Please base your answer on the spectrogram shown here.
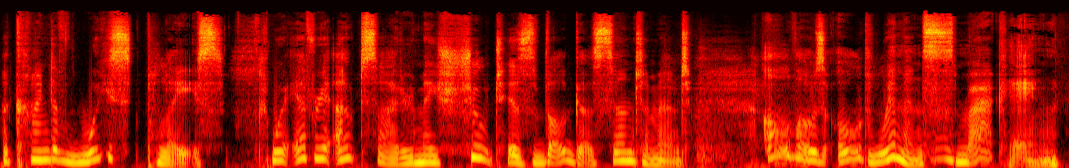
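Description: A man's voice: high-pitched, sing-song, a little slow, creaky, a little mellow, breathy edge, no echo, pitched above the performer's own voice, exaggerated voice. A woman voicing a supercilious, irritable young Englishman in an audiobook, pompous and affectedly worldly. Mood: disdainful. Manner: pompous, hesitant restarts.

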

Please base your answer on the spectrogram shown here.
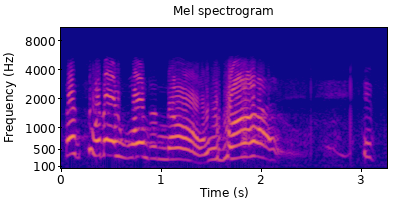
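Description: A woman's voice: high-pitched, slow. An actress playing a grieving, hard-drinking middle-aged mother in an old-time radio drama, bitter, weary and theatrical. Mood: anguished. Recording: dull, noisy 1940s-50s radio recording.

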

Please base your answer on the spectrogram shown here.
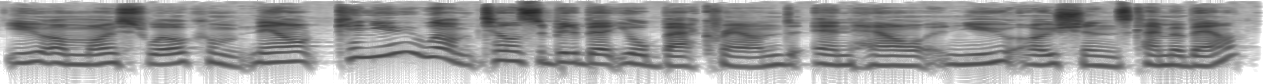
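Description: An Australian woman hosting a podcast, reading an earnest, measured introduction and asking her guest questions. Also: mid-range voice, mellow. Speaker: podcast host.

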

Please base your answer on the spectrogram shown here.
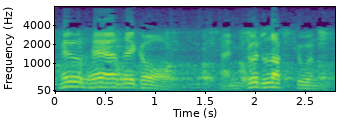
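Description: A man's voice: mid-range voice, lively intonation, a little slow, lightly acted. A man playing a folksy, scrappy Irish railroad man with colourful, teasing talk, in 1940s radio drama style. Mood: wry. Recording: dull, noisy vintage radio recording.

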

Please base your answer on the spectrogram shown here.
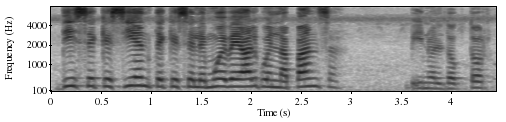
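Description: A woman's voice: fairly high pitch, measured pace, darkish tone, natural voice. An actress playing a worried village mother in a radio drama, anxious and pleading.

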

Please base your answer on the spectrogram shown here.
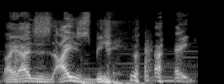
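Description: A man co-hosting a casual podcast chat, animated and profane, his voice lifting into a sing-song when he gets worked up, with music underneath. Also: mid-range voice, normal speed. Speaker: podcast co-host.

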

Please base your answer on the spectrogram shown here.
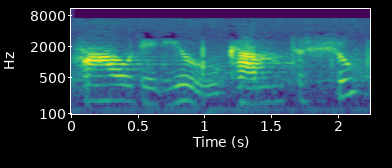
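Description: A man's voice: a little high, slow pace. An actor playing a bitter, paranoid husband with murder on his mind, theatrical and sardonic, in an old-time radio horror drama. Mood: taunting. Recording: muffled, very noisy vintage radio recording.

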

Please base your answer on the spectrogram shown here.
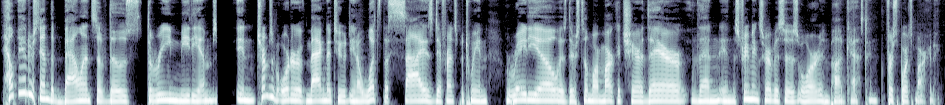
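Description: A man's voice: fairly high pitch, normal speed, creaky, hardly any pauses, a little mellow, no room sound, clean studio sound. A middle-aged man hosting a podcast interview in a chatty, enthusiastic, conversational way. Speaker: podcast host.

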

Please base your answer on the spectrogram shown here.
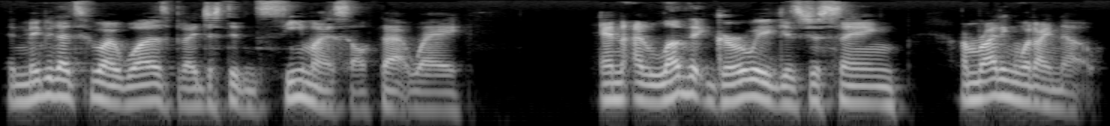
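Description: A man's voice: mid-range voice, moderate pace, highs cut off. Man from Arkansas chatting about films. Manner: animated, laughs easily, restarts sentences. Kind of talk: casual film discussion.

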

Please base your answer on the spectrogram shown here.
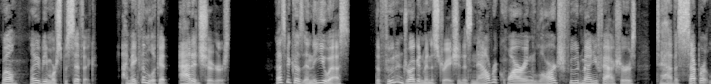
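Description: An American man hosting a podcast, reading and explaining in a clear, instructive, emphatic way. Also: on the high side, a little mellow, no echo, clean studio sound. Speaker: podcast host and nutrition teacher. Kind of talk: scripted narration and spoken commentary.

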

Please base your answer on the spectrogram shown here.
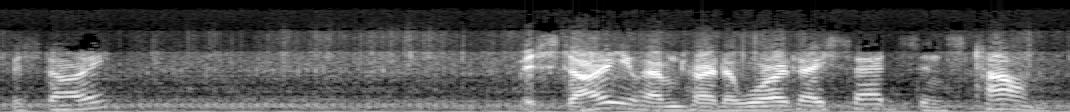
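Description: A man acting an eager, charming young well-to-do gentleman courting someone, in 1950s radio drama style. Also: mid-range voice, unhurried, lightly acted. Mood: smitten, eager. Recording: noisy, muffled 1950s radio broadcast.

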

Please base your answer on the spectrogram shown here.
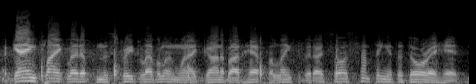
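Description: A man's voice: fairly low pitch, fast, a bit bright, highs cut off, slight background noise, lightly acted. An American actor playing a wry, hard-boiled private detective in clipped, tough 1940s radio style, narrating and talking through his case. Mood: wry, tense narration. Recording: old radio recording, music behind.

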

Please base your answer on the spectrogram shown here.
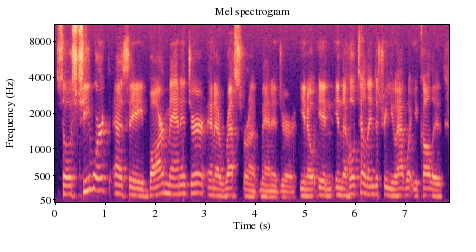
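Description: Middle-aged guest, mid-pitched, earnest storyteller with restarts. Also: male voice, normal speed, few pauses. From Puerto Rico. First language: Spanish. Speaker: guest, political candidate. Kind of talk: conversational interview.

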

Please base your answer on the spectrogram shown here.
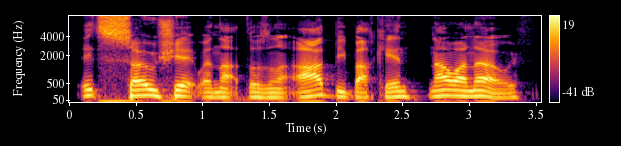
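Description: A man's voice: medium pitch, moderate pace, smooth, no room sound, clean studio sound. A man in casual chat as a podcast co-host, swearing and joking. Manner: banter with swearing and jokey put-on voices.

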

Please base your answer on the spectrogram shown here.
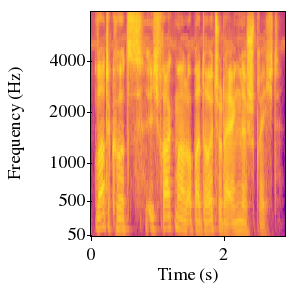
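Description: A man playing a calm, friendly young boyfriend on holiday, speaking in a relaxed, reassuring way in an audio drama. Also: mid-range voice, normal speed, lightly acted.

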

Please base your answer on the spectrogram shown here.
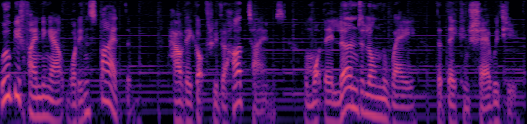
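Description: Man, podcast host, low voice, animated pitch, measured scripted delivery. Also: soft background music. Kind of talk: scripted podcast introduction and interview.

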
